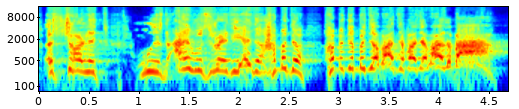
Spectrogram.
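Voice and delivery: high, loud gibberish rising to a shout; mock gibberish promo. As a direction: babble like a flustered wrestler. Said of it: "She's like".

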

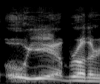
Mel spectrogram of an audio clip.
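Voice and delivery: lightly done wrestler growl; a hint of Macho Man hype. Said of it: "God, it sounds so bad".

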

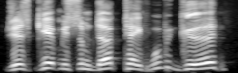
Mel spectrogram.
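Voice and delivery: tough guy. Acted. Gored runner asks for duct tape, tough guy. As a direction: play the unbothered wounded man.

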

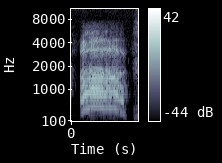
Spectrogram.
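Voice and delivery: high, loud mock ugh of frustration; exasperated groan. Reporter fed up with players teasing her, loud exasperated ugh.

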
